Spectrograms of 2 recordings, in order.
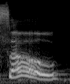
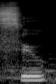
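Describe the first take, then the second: First: The vowel is an 'oh' sound, like so. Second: The vowel is an 'oo' sound, like sue. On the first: The speaker calls it right. "it's pronounced so" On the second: The speaker calls it wrong. "he knows he's pronouncing it wrong, but he still says Sue anyway"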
